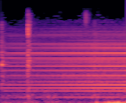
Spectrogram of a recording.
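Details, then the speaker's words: Steady buzzing hum with a stack of even tones at constant level; speaker says it comes from a transformer feeding a capacitor circuit. Cause suspected, not confirmed. "And the transformer dumps into a capacitor, and this capacitor and the transformer circuit makes this noise."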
